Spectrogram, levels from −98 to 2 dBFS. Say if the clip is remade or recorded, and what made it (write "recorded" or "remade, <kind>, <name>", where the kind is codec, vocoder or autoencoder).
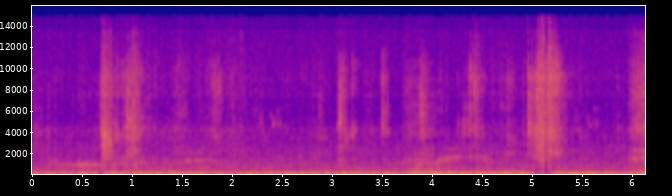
recorded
